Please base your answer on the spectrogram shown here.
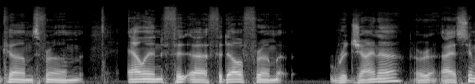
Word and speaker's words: Regina: I always feel uncomfortable saying Regina. I know it looks like Regina, like the woman's name, but there are cities around the country named Regina.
